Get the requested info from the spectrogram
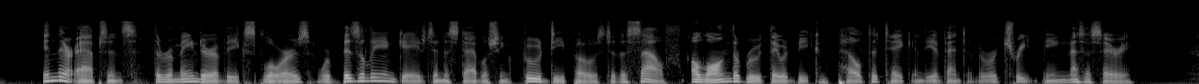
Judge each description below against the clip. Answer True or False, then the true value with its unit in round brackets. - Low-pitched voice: True (95 Hz)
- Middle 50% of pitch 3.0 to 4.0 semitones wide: True (3.4 semitones)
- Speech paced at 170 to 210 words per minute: True (175 wpm)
